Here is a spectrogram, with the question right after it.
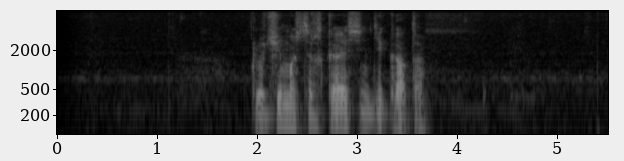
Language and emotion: Russian, neutral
